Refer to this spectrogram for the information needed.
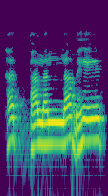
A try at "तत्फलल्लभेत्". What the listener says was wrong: तत्फलल tat is not महाप्राण तत्फलल्लभेत्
